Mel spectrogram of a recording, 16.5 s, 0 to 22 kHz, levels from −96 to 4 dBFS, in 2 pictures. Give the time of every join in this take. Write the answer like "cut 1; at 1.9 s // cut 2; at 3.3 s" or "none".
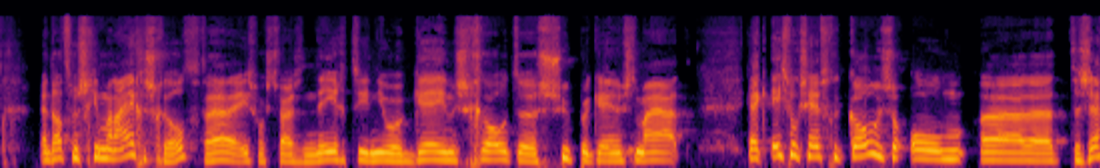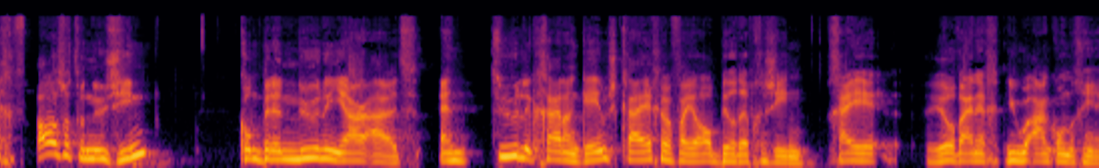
cut 1; at 1.5 s // cut 2; at 8.4 s

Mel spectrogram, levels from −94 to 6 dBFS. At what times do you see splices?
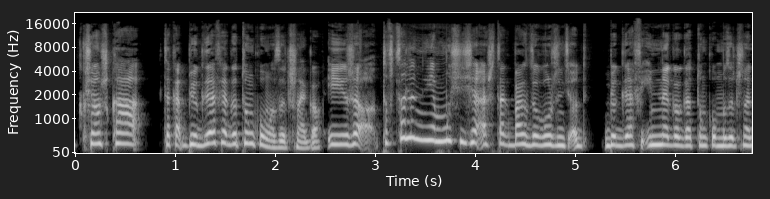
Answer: none

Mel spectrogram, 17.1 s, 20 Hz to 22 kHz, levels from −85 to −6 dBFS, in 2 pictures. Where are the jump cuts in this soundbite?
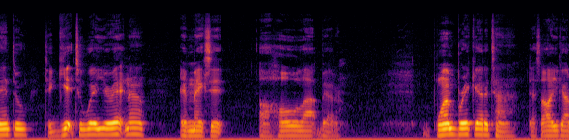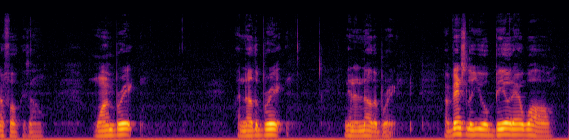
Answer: none

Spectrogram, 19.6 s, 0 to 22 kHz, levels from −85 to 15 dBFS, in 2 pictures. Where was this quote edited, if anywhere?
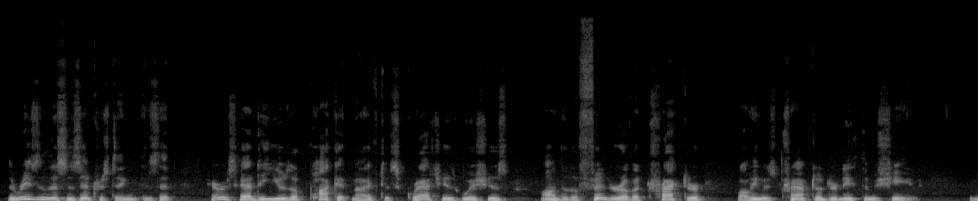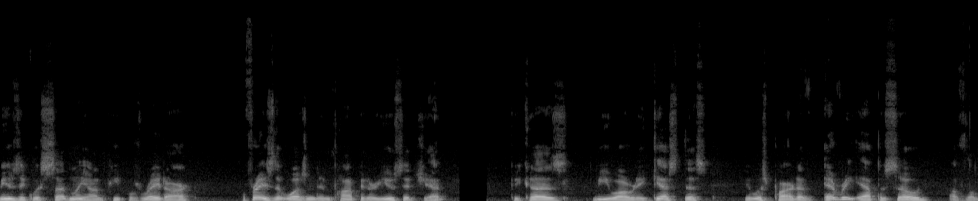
cut 1; at 9.6 s // cut 2; at 15.7 s

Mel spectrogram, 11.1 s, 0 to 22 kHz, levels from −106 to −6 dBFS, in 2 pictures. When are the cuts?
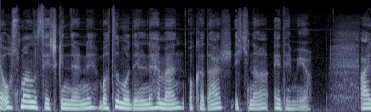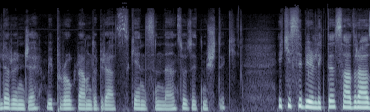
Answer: cut 1; at 5.4 s

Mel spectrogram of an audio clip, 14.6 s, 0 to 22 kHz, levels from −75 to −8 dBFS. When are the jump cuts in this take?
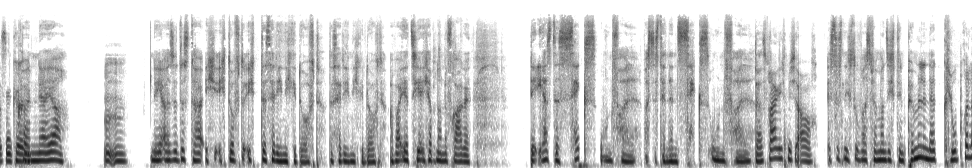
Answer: cut 1; at 12.3 s

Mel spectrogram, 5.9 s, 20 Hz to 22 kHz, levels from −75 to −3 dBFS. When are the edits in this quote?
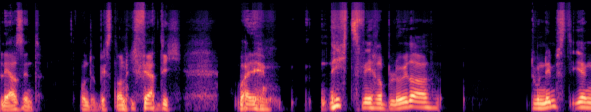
cut 1; at 2.2 s

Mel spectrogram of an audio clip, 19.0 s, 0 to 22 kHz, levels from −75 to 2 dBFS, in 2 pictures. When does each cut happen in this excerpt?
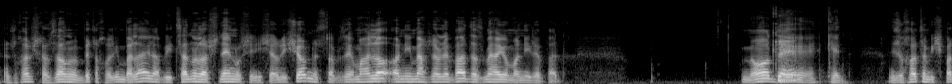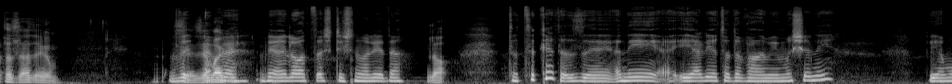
none

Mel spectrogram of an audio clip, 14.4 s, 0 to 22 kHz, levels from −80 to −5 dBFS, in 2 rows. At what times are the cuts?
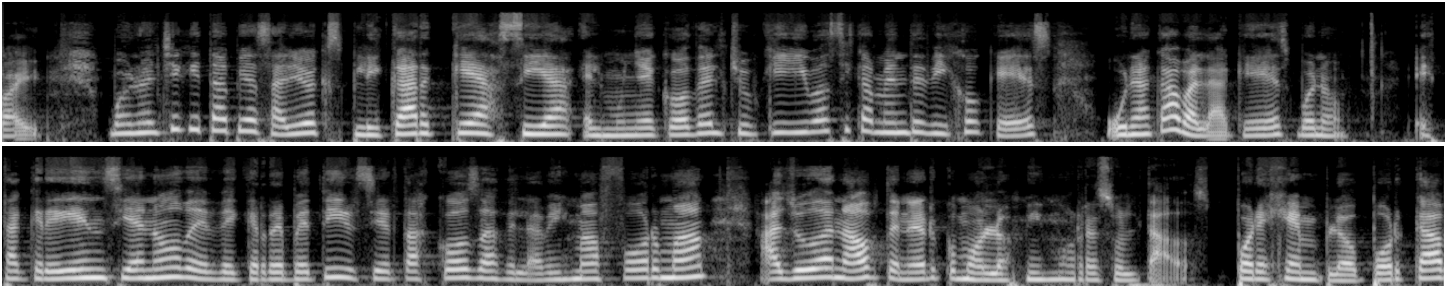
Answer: none

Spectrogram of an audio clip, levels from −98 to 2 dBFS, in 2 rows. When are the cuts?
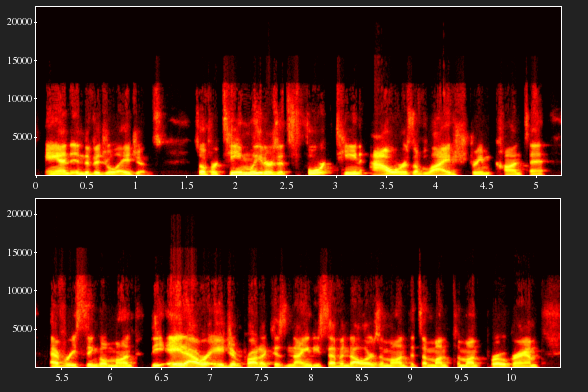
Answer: cut 1; at 6.2 s

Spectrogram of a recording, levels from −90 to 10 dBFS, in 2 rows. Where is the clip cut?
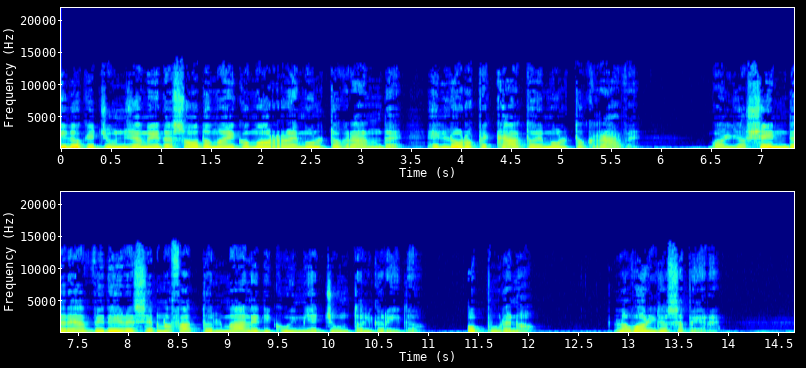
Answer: cut 1; at 8.3 s

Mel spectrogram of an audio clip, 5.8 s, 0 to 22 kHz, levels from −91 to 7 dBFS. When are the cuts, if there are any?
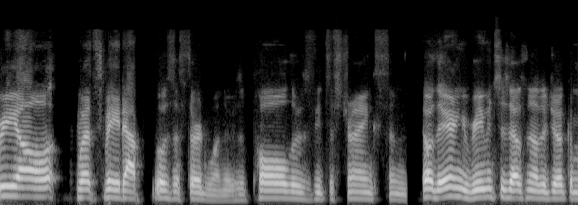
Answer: cut 1; at 1.4 s // cut 2; at 4.1 s

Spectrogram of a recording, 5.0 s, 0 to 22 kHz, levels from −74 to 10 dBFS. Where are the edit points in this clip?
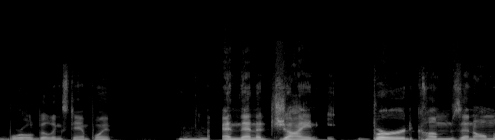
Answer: cut 1; at 2.1 s // cut 2; at 3.4 s

